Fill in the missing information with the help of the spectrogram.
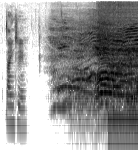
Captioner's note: gasps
